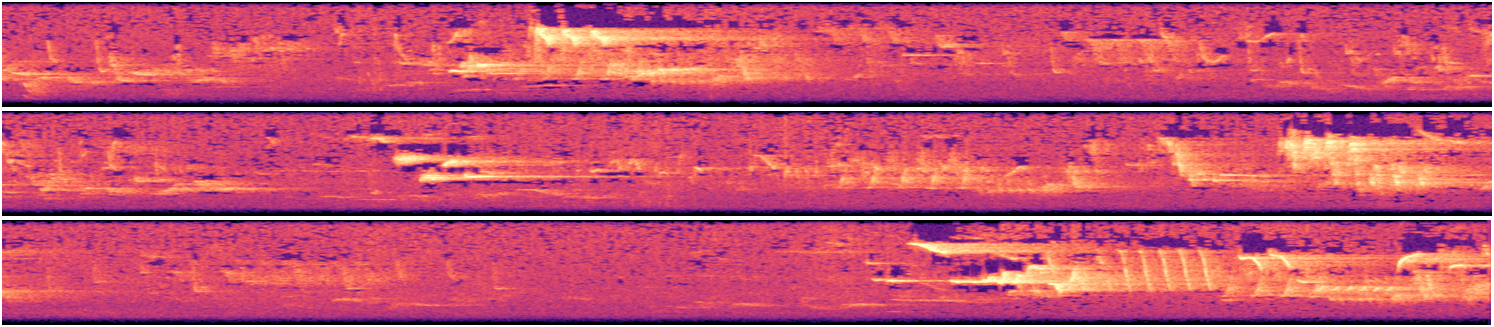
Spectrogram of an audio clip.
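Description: Birds chirping and singing faintly, in separate bursts of chirps and short whistled glides. Near the end comes a longer, fast trill.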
